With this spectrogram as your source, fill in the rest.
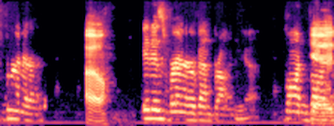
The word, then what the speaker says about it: Wernher von Braun: Luna oh it is Verner von Braun yeah yeah it's spelled with a W but yeah but that's how they pronounce it over there there we go right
